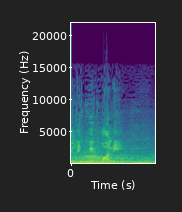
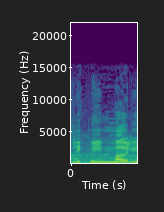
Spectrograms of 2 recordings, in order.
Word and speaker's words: Liqui Moly: sponsored by if you always used to say liquid Molly but I was led to believe that it's actually pronounced liqui moly then aren't two L's there and that's our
